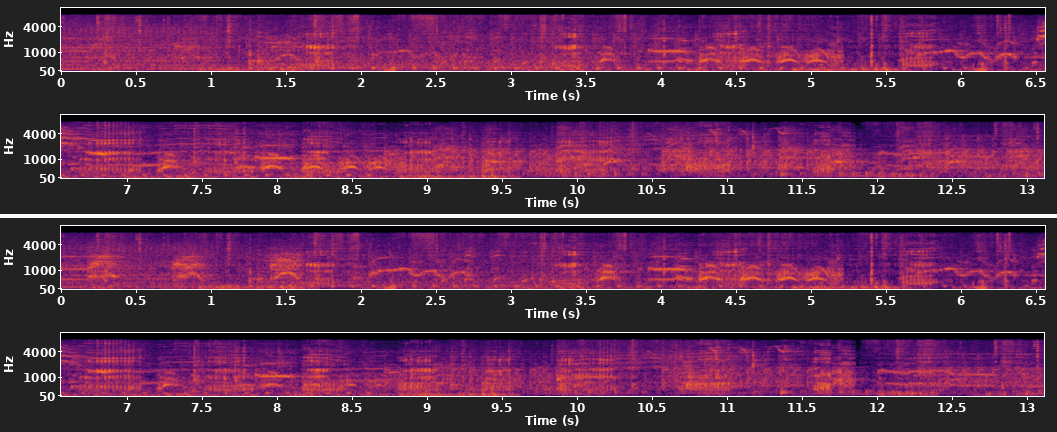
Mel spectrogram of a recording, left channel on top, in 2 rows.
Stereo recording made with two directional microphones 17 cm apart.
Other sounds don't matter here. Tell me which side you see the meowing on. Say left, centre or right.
left.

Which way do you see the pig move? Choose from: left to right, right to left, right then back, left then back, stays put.
left to right.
